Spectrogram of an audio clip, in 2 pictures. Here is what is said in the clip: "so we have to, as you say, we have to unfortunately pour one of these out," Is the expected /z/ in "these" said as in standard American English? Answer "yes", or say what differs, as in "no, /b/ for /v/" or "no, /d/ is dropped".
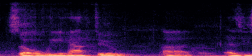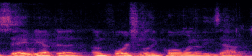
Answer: yes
